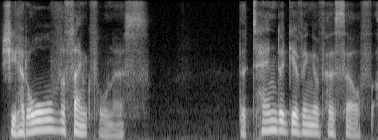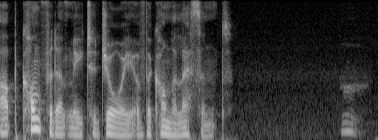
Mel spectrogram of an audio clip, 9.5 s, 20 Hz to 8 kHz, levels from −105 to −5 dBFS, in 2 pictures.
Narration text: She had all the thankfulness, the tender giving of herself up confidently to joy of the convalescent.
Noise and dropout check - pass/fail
fail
